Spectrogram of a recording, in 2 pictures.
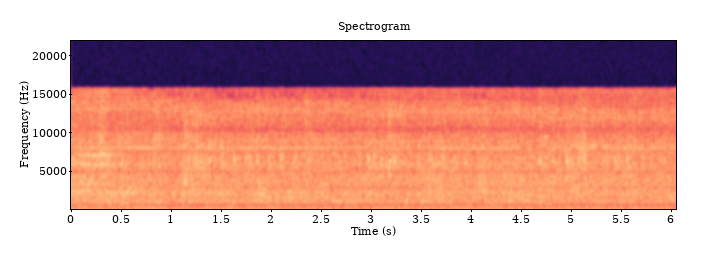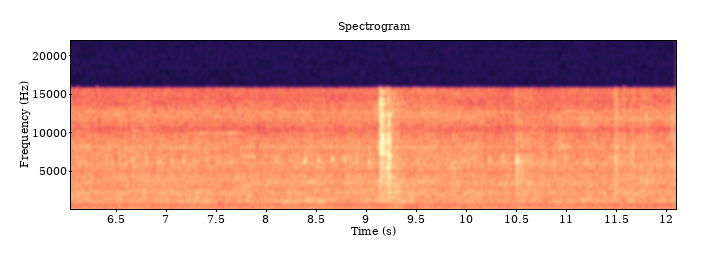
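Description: Steady machinery drone with a constant mid-pitched hum over a low rumble, and one brief click about nine seconds in.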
